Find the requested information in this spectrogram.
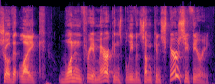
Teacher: the upspeak, the rising inflection at the end of the sentence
